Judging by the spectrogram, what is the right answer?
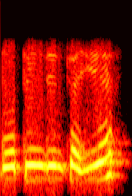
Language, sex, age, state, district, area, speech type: Hindi, female, 60+, Uttar Pradesh, Mau, urban, conversation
